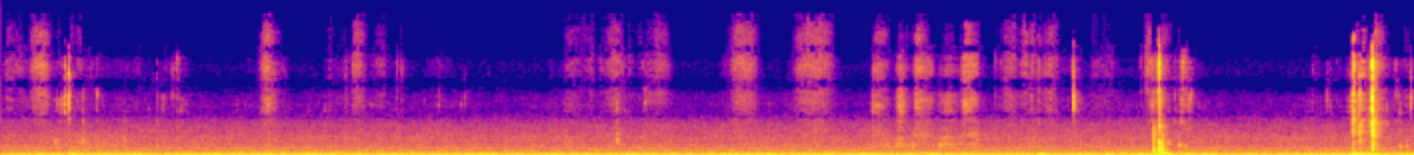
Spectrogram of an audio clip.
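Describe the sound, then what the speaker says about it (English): Pen writing in a paper portrait planner, a steady soft scratching that runs through the whole stretch over low background rumble, with a couple of brief sharper scrapes near the end and no talk. "I'm just gonna write out brain dump."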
